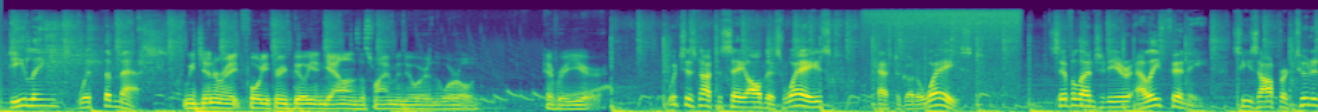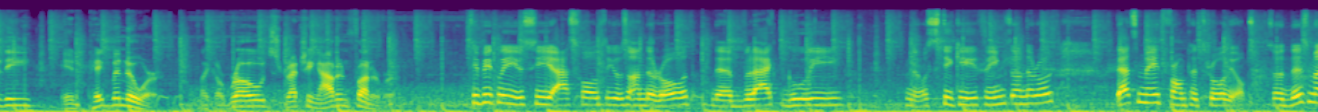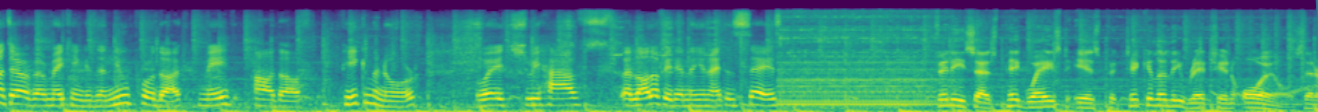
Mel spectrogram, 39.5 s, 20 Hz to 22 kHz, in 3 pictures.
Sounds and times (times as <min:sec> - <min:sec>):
Music: 0:00.0 - 0:39.5
Speech: 0:00.1 - 0:04.8, 0:06.7 - 0:09.6, 0:10.6 - 0:17.2, 0:17.9 - 0:21.6, 0:31.1 - 0:34.1, 0:35.8 - 0:39.5.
